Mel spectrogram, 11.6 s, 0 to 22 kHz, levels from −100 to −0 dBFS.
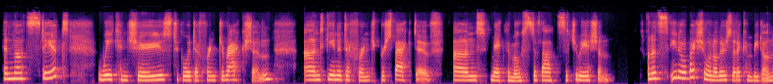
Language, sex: English, female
